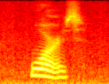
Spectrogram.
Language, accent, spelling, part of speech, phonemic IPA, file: English, US, wars, noun / verb, /wɔɹz/, En-us-wars.ogg
- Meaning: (noun) plural of war; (verb) third-person singular simple present indicative of war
